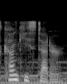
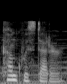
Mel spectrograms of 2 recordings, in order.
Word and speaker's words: conquistador: in the United States for the word Conquistador is ky stutter with the accent on the keys syllable but as this video of procal Haram performing its song Conquistador in 1977 demonstrates Gary Brooker the bands English lead lead singer pronounces the word conquist stutter with the accent in the Quist syllable this it seems to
